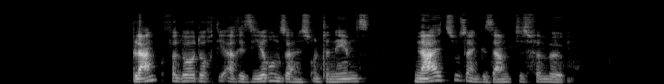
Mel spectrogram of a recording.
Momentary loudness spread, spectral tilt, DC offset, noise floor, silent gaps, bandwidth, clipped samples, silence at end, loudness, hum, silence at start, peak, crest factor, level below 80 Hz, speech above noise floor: 17 LU; -3 dB/octave; under 0.1%; -80 dBFS; none; 11.5 kHz; under 0.1%; 1 s; -24 LUFS; none; 1.35 s; 0 dBFS; 26 dB; -76 dBFS; 56 dB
